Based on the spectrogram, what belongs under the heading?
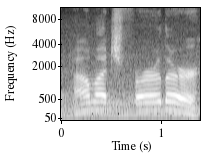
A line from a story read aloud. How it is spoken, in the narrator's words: He yelled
